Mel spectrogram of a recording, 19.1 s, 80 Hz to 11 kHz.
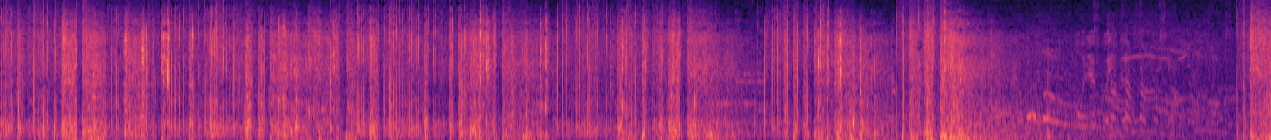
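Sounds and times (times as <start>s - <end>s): fireworks bangs and crackles: 0.0s - 17.2s, 18.5s - 19.0s.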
